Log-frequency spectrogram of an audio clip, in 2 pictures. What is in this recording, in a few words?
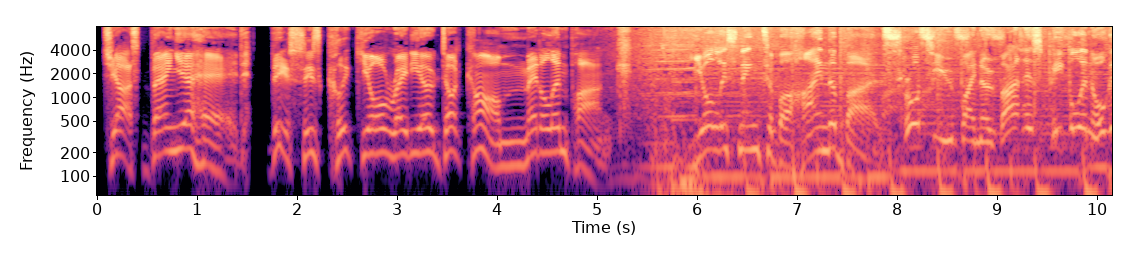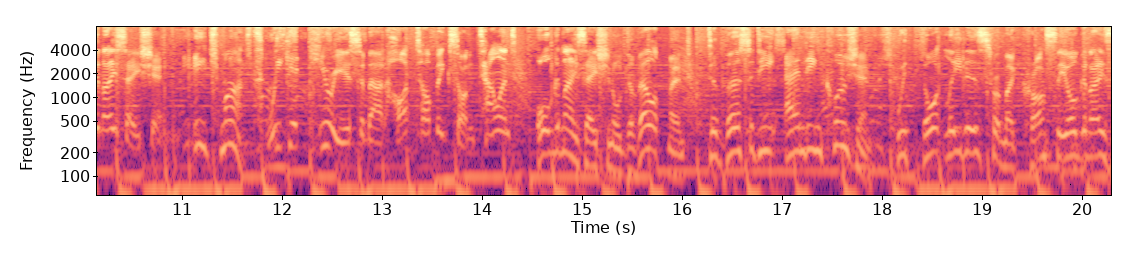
Radio Imaging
